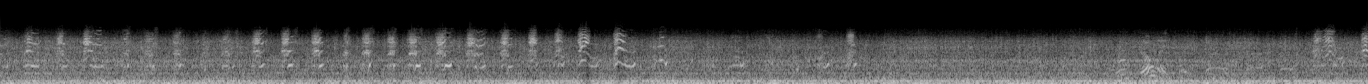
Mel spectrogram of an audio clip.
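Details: Cricket the dog, thrilled to be heading to Sarah Park Dog Park in Lake Havasu City, fires off a quick series of sharp yips for about six seconds, then falls mostly quiet under a constant low rumbling hum.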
